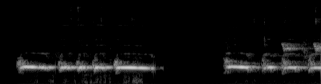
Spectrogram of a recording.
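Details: Tame crossbred zebra dove, trained to sing freely, gives a smooth, warbling coo phrase of linked pulses, pauses briefly, then begins another phrase with brighter upper tones.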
